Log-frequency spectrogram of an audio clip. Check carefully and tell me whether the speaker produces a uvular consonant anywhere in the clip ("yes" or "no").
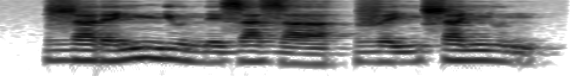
no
